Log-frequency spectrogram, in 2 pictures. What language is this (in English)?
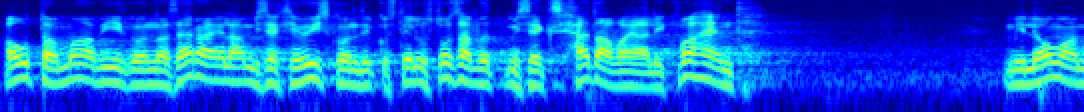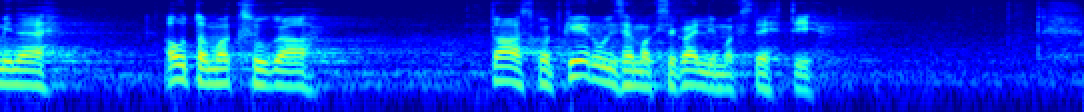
Estonian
